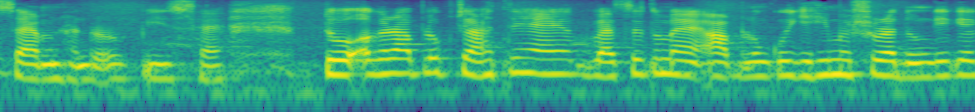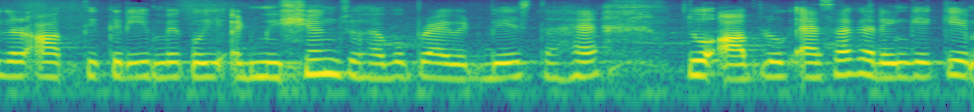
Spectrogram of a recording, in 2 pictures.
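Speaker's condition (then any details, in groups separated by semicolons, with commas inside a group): No condition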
